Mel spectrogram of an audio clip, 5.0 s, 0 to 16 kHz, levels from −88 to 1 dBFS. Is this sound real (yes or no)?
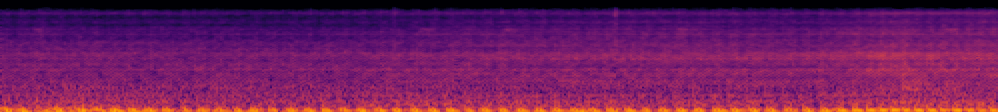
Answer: no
